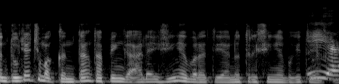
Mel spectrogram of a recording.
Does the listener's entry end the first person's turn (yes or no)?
yes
